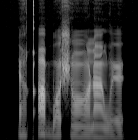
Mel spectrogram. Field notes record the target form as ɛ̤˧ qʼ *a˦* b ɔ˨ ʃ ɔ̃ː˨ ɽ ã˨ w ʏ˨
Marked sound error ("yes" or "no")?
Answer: no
